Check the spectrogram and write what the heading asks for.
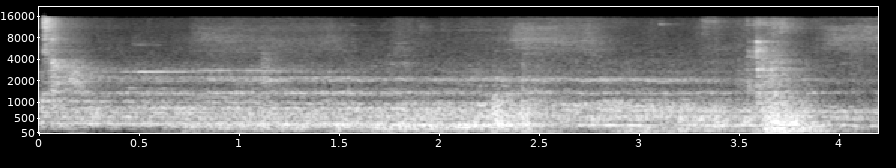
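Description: Seibu 2000 series electric train running, heard from inside the car: steady whining tones over the rumble of wheels on rail, with a sharp knock at the start and a louder rushing burst about three and a half seconds in.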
